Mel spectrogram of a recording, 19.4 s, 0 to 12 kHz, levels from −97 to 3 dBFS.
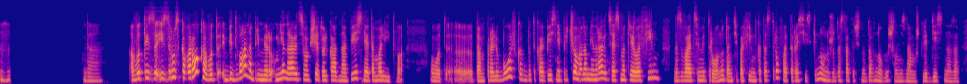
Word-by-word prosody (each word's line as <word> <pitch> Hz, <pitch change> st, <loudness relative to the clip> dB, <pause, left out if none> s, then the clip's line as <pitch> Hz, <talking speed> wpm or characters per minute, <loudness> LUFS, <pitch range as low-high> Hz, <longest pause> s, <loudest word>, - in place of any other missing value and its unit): Мгм. 175 Hz, -2 st, -6 dB, 1.5 s
Да. 150 Hz, -2 st, -9 dB, 0.5 s
А -, -, +1 dB
вот 240 Hz, +6 st, +4 dB
из 250 Hz, -3 st, 0 dB
из 235 Hz, -1 st, +3 dB
русского 260 Hz, -2 st, +6 dB
рока, -, -, +9 dB
вот 200 Hz, 0 st, 0 dB
"Би-2", 200 Hz, -, +3 dB
например, 200 Hz, -, +2 dB
мне 215 Hz, +6 st, +4 dB
нравится 220 Hz, -4 st, +3 dB
вообще 190 Hz, +2 st, 0 dB
только 175 Hz, 0 st, 0 dB
одна 160 Hz, -2 st, -1 dB
песня 225 Hz, 0 st, 0 dB
это 165 Hz, +1 st, -1 dB
"Молитва". 165 Hz, -2 st, -3 dB, 0.5 s
Вот, 145 Hz, -2 st, -4 dB
э, -, -, -7 dB
там 150 Hz, -2 st, +1 dB
про 170 Hz, +2 st, -1 dB
любовь 235 Hz, -, 0 dB
как 205 Hz, -3 st, -6 dB
бы 185 Hz, +1 st, -7 dB
такая 175 Hz, -1 st, -2 dB
песня. 190 Hz, +1 st, -3 dB
И -, -, -14 dB
причем, 205 Hz, +4 st, +2 dB
она 210 Hz, 0 st, +1 dB
мне 200 Hz, -1 st, 0 dB
нравится. 225 Hz, -1 st, +1 dB
Я -, -, +4 dB
смотрела 180 Hz, -2 st, +2 dB
фильм, 250 Hz, +8 st, -5 dB, 0.3 s
называется 160 Hz, 0 st, 0 dB
"Метро", 165 Hz, -4 st, -3 dB
ну, 190 Hz, +2 st, -2 dB
там 150 Hz, -3 st, -3 dB
типа 150 Hz, 0 st, -4 dB
фильм-катастрофа 175 Hz, -, -4 dB
это 155 Hz, -, -7 dB
российский, 160 Hz, +4 st, -9 dB
ну, 215 Hz, 0 st, -2 dB
он 180 Hz, -, -2 dB
уже 155 Hz, -1 st, -9 dB
достаточно 160 Hz, -1 st, -9 dB
давно 155 Hz, 0 st, -6 dB
вышел, 155 Hz, +1 st, -8 dB
не 140 Hz, 0 st, -9 dB
знаю, 140 Hz, -1 st, -8 dB
может 130 Hz, 0 st, -13 dB
лет 145 Hz, -2 st, -6 dB
10 150 Hz, +3 st, -10 dB
назад. 130 Hz, -2 st, -10 dB
175 Hz, 175 wpm, -31 LUFS, 160-215 Hz, 1.5 s, рока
